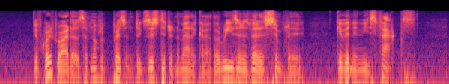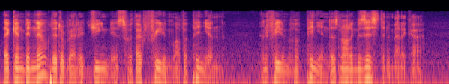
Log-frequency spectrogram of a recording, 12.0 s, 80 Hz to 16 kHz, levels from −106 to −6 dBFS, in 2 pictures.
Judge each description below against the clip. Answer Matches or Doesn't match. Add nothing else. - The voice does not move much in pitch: Doesn't match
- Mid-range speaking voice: Doesn't match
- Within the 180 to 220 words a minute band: Matches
